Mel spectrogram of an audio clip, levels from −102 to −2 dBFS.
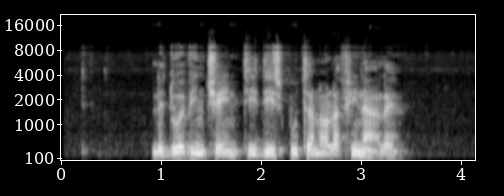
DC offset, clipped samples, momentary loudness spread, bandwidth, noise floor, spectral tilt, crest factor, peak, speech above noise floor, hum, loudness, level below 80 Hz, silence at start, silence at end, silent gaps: under 0.1%; under 0.1%; 7 LU; 9.6 kHz; -71 dBFS; -4 dB/octave; 16 dB; -2 dBFS; 55 dB; none; -17 LUFS; -58 dBFS; 0.9 s; 0.75 s; none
